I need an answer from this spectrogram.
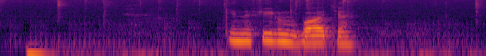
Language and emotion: Russian, sad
